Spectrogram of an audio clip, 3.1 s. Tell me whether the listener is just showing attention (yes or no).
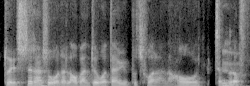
yes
